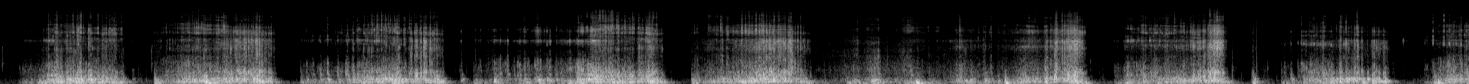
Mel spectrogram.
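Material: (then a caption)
Silicone. Small plastic toy hands scratch and rub the bristled palm of a purple silicone scrubber glove held upright. The result is repeated bursts of dense, rough scraping and rustling, heaviest in the low end with faint brighter hiss, separated by brief silences.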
